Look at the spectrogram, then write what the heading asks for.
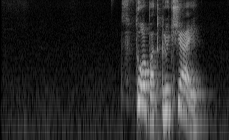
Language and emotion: Russian, angry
